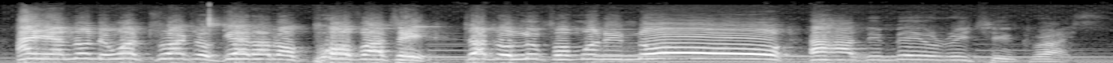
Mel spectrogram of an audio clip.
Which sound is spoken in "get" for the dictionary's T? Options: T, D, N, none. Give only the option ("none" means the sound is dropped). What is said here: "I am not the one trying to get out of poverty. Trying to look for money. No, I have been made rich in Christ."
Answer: T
